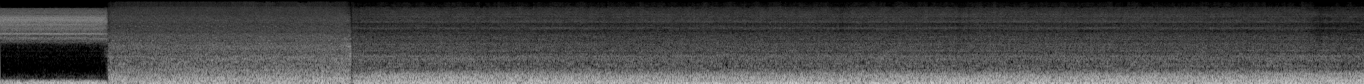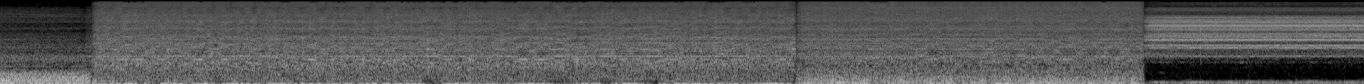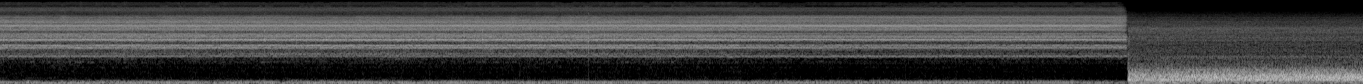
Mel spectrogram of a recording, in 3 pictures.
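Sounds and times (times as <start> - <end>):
train low rumble: 0.0 - 25.1, 38.6 - 40.9
hiss: 1.1 - 13.1, 14.6 - 34.9.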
